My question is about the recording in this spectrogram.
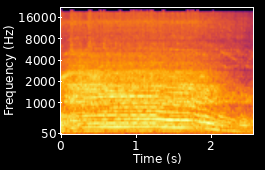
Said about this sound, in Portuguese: É como se um liquidificador com meio copo de água ficasse ligado num ambiente muito pequeno e totalmente fechado, com a pessoa a menos de um metro do eletrodoméstico.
